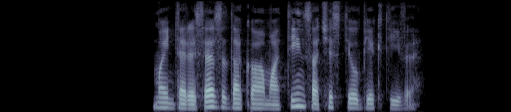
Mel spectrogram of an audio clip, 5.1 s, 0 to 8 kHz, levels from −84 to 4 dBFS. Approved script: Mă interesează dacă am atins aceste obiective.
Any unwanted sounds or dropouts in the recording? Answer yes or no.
no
